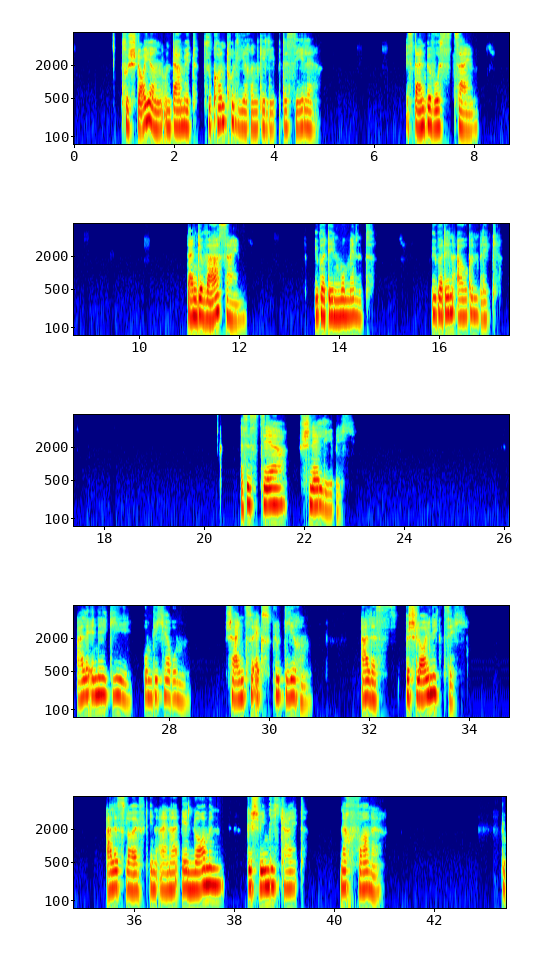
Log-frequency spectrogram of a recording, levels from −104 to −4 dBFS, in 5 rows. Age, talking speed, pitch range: 30-49, 60 wpm, 155-180 Hz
